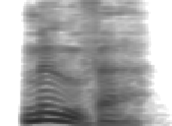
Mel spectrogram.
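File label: "mover", British English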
